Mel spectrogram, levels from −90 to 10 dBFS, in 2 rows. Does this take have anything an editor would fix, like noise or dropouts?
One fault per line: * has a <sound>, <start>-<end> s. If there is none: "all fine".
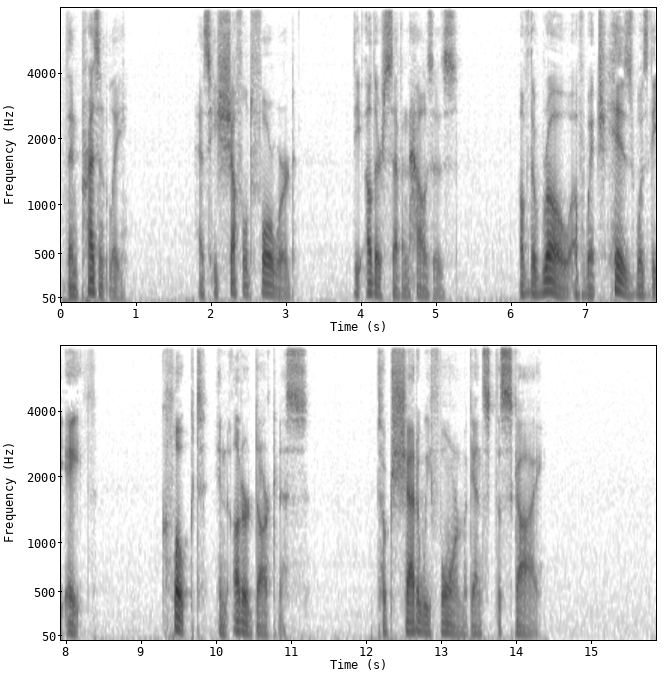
all fine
